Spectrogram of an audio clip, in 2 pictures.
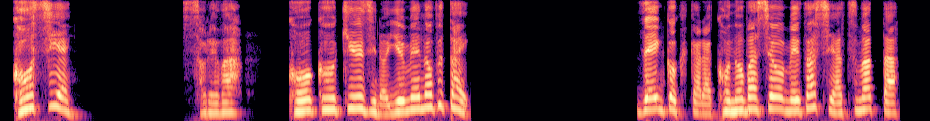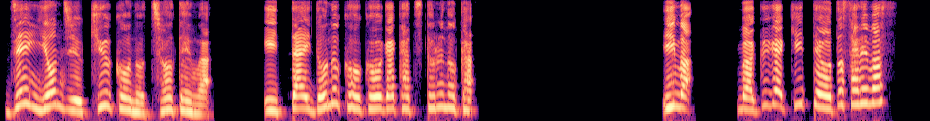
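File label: narration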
